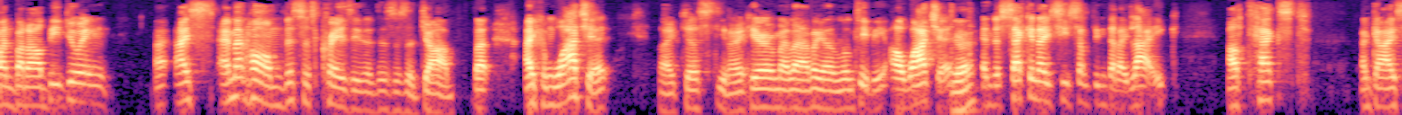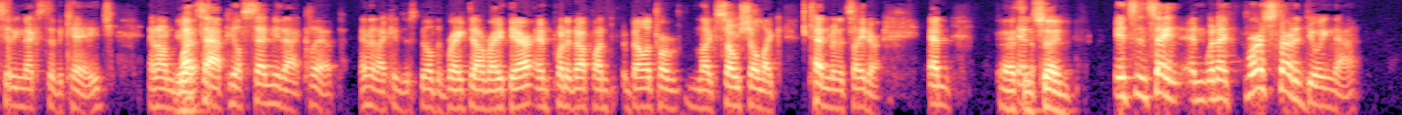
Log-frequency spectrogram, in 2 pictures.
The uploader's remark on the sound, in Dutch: Dit gesprek was eerder live op Instagram en nu dus ook hier als audio te beluisteren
